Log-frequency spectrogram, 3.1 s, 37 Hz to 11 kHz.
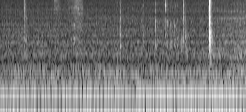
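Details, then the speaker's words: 1999 Chevy S10 cabin blower after replacing the blower motor resistor (speeds 1 and 2 previously dead): steady low hum with even airflow rush and faint clicks on low speed; blower now runs smoothly, fixed. "there you go you guys can hear it i'm sure before you couldn't"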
